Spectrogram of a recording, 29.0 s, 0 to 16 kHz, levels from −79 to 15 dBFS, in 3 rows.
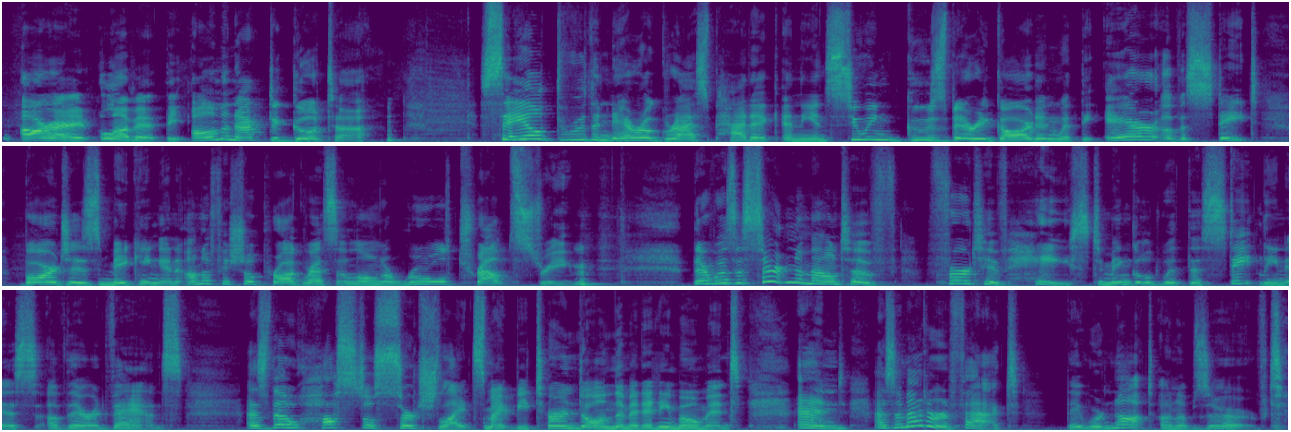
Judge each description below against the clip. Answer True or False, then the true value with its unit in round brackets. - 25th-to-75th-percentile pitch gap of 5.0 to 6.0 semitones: True (5.4 semitones)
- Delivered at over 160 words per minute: False (150 wpm)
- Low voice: False (245 Hz)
